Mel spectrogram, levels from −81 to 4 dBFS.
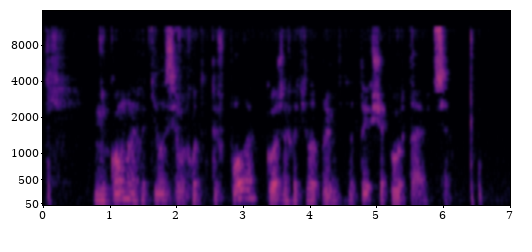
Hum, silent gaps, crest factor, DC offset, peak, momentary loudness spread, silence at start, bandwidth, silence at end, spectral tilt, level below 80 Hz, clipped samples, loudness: none; none; 26 dB; under 0.1%; -18 dBFS; 16 LU; 0.05 s; 12 kHz; 0.45 s; -2.5 dB/octave; -70 dBFS; under 0.1%; -40 LUFS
